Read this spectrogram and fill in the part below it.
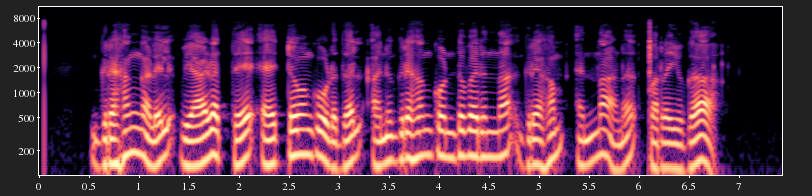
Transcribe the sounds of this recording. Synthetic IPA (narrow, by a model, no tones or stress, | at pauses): ɡɾɐɦɐŋːɐɭilʋjaːɻɐt̪ːe̞ʔe̞ːtːɐʋumkuːɽuðɐlɐnuɡɾɐɦɐmko̞ɳɖuʋɐɾunːɐɡɾɐɦɐme̞nːaːɳɨpɐrɐjuɣɐ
